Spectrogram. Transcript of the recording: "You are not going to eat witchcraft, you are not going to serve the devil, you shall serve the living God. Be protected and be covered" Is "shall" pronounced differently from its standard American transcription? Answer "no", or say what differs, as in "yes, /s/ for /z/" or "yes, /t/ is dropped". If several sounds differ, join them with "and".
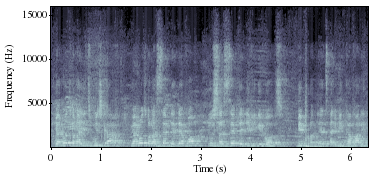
yes, /s/ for /ʃ/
